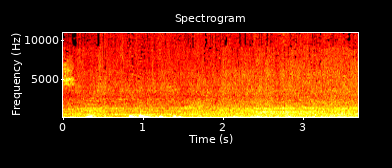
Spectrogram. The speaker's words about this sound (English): we got bees coming down the subway tunnel. Uh oh. Subway bees. Worst kind.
